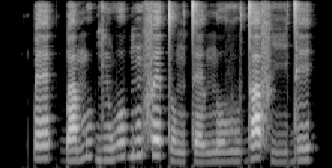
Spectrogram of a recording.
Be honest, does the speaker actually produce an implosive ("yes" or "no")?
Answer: no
